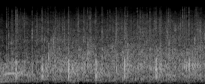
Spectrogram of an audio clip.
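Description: Applause from a studio audience for a duo at a Polish music chart show, steady clapping throughout at close range.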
